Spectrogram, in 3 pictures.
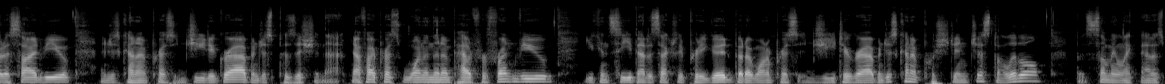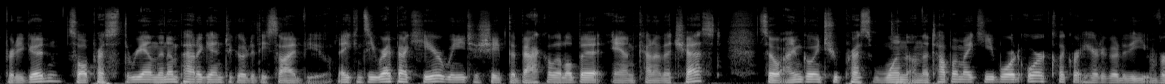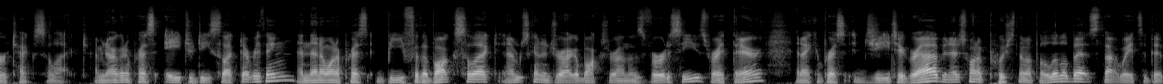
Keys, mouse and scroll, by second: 0.1-0.4 scroll up 4, 1.1 g, 4.0 KP_1, 5.2 scroll down 2, 5.5 scroll up 3, 6.8-8.0 scroll up 1, 8.0 g, 9.5 scroll down 4, 10.3-10.7 scroll down 1, 10.7-12.3 scroll up 3, 12.3-14.6 shift+middle drag, 14.6 scroll up 2, 15.0-20.4 shift+middle drag, 20.4 1, 22.5 click, 22.9-24.8 shift+middle drag, 24.8 a, 29.9 b, 30.6 shift+middle click, 30.8-31.4 scroll up 3, 32.0 g, 33.6-34.9 scroll down 1.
